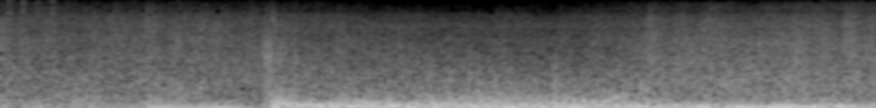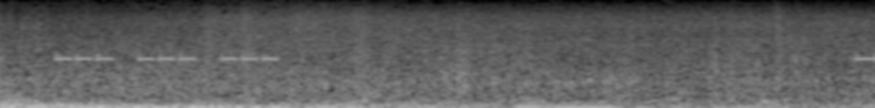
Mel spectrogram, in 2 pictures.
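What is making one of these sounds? A deep explosion booms and rumbles nearby.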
